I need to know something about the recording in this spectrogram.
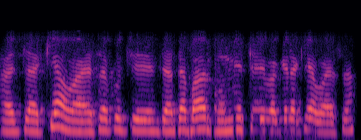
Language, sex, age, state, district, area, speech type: Hindi, male, 30-45, Rajasthan, Jodhpur, urban, conversation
